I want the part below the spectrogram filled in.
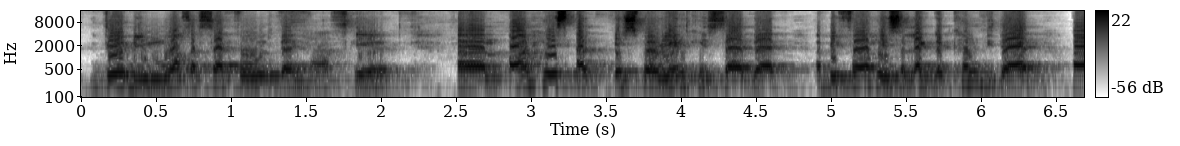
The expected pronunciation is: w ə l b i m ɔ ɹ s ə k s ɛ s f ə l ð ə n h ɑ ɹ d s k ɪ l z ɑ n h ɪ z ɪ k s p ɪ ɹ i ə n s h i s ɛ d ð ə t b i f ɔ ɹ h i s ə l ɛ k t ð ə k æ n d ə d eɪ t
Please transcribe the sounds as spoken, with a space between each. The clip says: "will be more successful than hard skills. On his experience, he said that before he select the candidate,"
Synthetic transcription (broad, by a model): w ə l b i m ɔ s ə k s ɛ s f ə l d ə n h ɑ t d s k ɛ l ɑ n h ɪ s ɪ k s p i ɹ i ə n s h i s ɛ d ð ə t b i f ɔ h i s ə l ɛ k t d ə k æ n d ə d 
